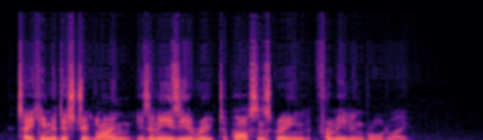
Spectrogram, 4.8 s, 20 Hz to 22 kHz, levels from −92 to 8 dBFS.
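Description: It's a short speech clip with Opus compression damage running the whole way through: the band stays full and open, but tones come out grainy and rough rather than swirly. That's likely Opus in its music mode, and it sounds like a low rate, around 24 kbps.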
